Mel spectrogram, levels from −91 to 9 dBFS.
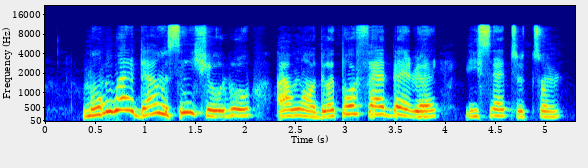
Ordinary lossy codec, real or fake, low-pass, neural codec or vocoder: none; fake; 10.8 kHz; codec, 24 kHz, 1.5 kbps, HILCodec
